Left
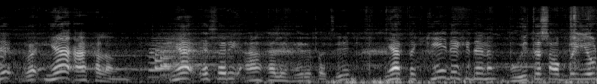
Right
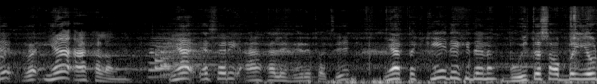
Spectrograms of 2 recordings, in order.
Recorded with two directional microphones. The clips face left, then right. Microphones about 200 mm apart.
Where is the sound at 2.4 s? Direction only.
10° right (ahead or behind).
